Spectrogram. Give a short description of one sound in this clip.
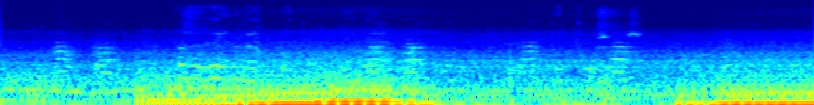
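A truck engine rumbles louder as it speeds up.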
